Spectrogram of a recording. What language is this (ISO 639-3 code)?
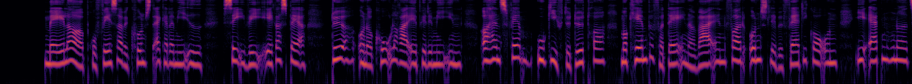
dan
